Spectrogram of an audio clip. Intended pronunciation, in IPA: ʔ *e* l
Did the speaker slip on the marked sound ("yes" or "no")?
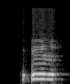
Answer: yes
